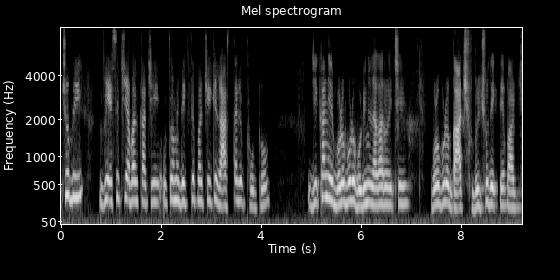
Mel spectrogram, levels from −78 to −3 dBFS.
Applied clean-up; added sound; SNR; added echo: neural diffusion model UNIVERSE++.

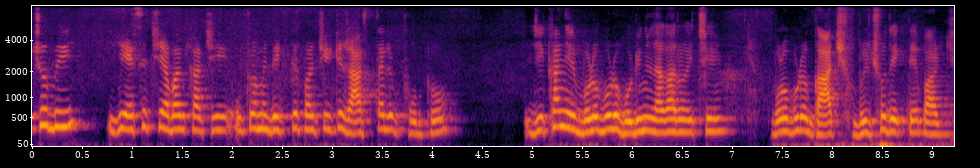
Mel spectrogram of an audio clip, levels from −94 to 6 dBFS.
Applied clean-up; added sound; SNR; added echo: neural mask model Resemble Enhance denoiser.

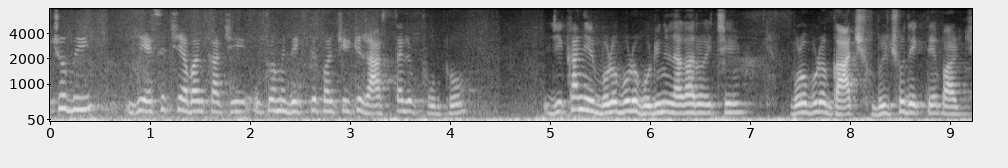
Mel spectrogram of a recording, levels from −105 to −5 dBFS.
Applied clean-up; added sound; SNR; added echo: none; Mechanical fan; 1 dB; none.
